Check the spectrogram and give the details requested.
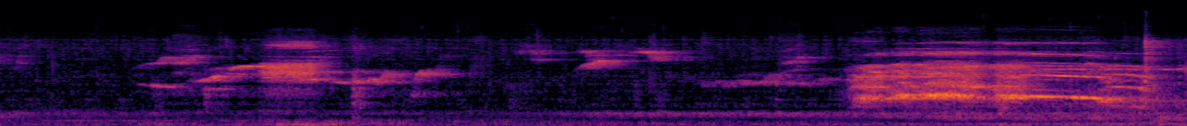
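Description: Bird calls: short chirping phrases about one to three seconds in, a few brief chirps around four seconds, then one longer, louder call of about two seconds near the end.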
